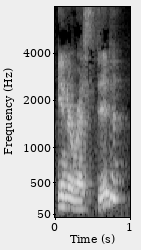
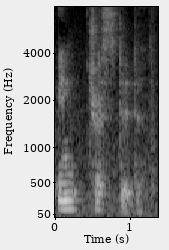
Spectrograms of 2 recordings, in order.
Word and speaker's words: interested: So we have interesting or interested. Okay. Or we can also pronounce it as interesting or interested. So in this case, once again, we don't pronounce every syllable. Well, you don't read it as it's written, but you kind of smush them together and you say interesting. Interested.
